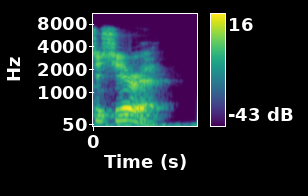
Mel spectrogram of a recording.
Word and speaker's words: Teixeira: I think with like Mark Tish, Mark Tish, Sorry, I can't believe I'm butchering his name. Mark Teixeira.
